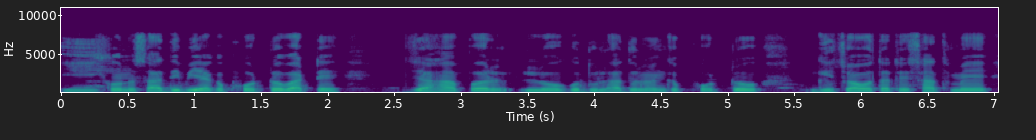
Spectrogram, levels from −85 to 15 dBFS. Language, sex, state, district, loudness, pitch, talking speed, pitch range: Bhojpuri, male, Bihar, Saran, -31 LUFS, 110 Hz, 145 wpm, 105-110 Hz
